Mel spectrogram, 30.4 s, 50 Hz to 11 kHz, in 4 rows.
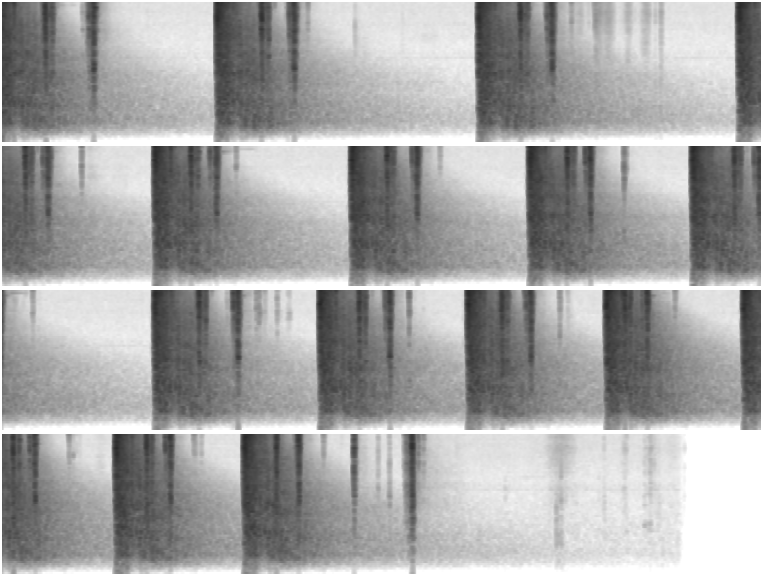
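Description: A UTS-15 12-gauge pump-action bullpup shotgun is fired fifteen times in a steady string, one shot every one and a half to two and a half seconds. Each report rings out and fades over a second or two, with a quick mechanical clack after each shot as the pump is worked.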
